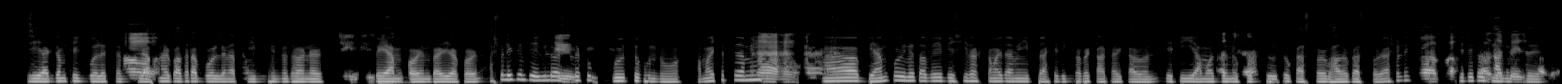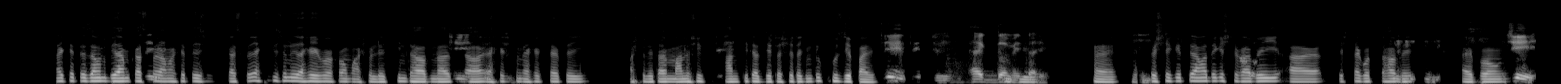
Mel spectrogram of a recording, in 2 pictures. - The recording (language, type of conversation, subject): Bengali, unstructured, ভবিষ্যৎ অনিশ্চিত থাকলে তুমি কীভাবে চাপ সামলাও?
- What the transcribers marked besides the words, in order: tapping; unintelligible speech; distorted speech; "গুরুত্বপূর্ণ" said as "গুরুত্বপূন্ন"; static; unintelligible speech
